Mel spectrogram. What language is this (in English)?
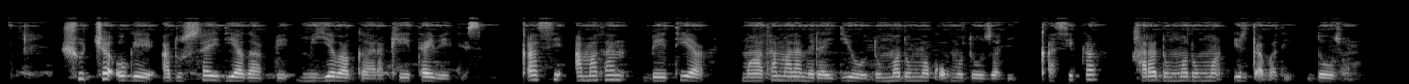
Wolaytta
